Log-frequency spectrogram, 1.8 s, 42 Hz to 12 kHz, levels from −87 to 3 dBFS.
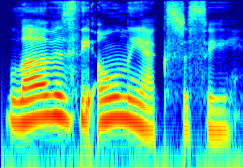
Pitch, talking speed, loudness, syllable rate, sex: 200 Hz, 165 wpm, -15 LUFS, 4.7 syllables/s, female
